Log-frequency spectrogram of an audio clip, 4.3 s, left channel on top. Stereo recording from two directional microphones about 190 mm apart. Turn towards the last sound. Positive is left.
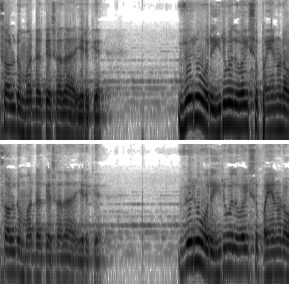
turn(degrees=30)  # may be behind; listen again after turning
